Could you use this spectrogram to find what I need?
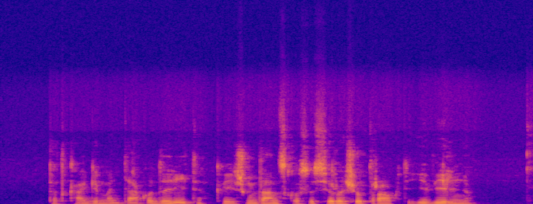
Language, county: Lithuanian, Panevėžys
